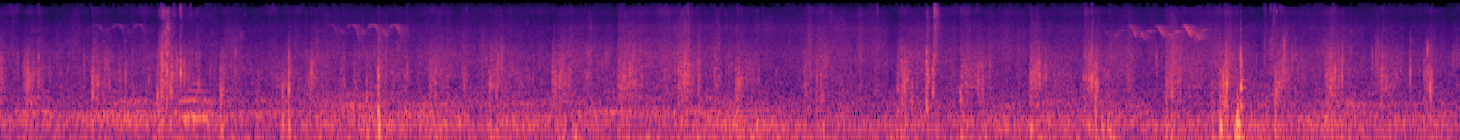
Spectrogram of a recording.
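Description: Footsteps walk steadily along a trail in a nature preserve: many soft, even steps in a regular rhythm throughout, with brief high bird calls chirping now and then above them.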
